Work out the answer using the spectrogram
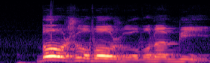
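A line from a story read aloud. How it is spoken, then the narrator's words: Plain. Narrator (French): dit Lavretsky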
